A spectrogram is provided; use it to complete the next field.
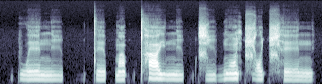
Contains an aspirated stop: yes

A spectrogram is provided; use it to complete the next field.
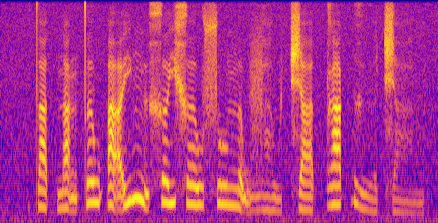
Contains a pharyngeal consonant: no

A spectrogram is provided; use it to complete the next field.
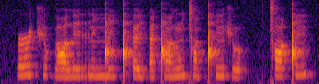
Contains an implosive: no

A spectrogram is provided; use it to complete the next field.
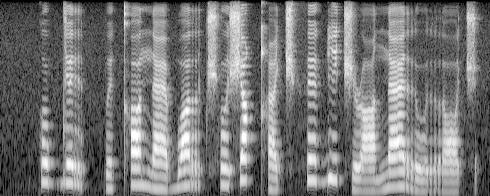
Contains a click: no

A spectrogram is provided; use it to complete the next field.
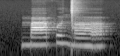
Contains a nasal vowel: no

